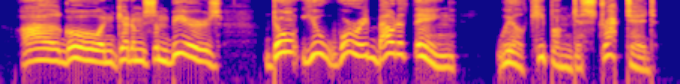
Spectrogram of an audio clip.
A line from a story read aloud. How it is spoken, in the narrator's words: Uncle Fernie, in cabin 8, who did not possess an inside voice, bellowed into the walkie-talkie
